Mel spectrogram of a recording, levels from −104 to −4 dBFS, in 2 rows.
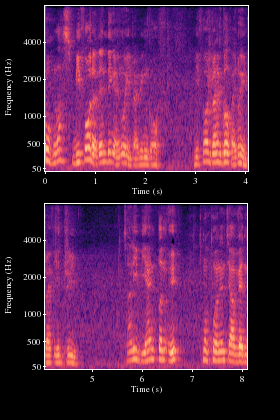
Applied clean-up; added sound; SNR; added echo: none; none; none; none.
